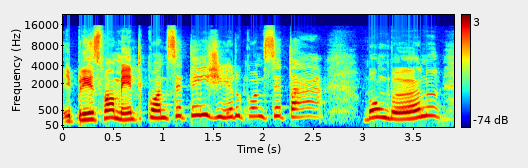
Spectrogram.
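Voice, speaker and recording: A man talks at a moderate pace. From Brazil, Telêmaco Borba, Paraná. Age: 20s. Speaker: bar and shop owner. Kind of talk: casual interview chat. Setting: studio, live podcast on camera.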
